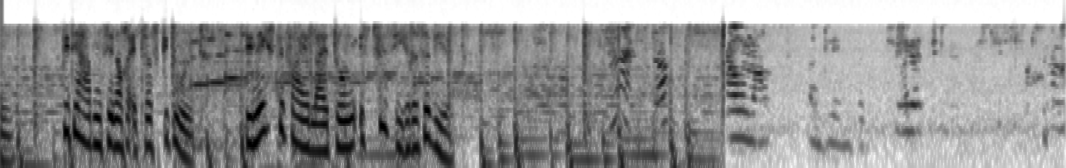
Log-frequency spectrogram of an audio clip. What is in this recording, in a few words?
Call recording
